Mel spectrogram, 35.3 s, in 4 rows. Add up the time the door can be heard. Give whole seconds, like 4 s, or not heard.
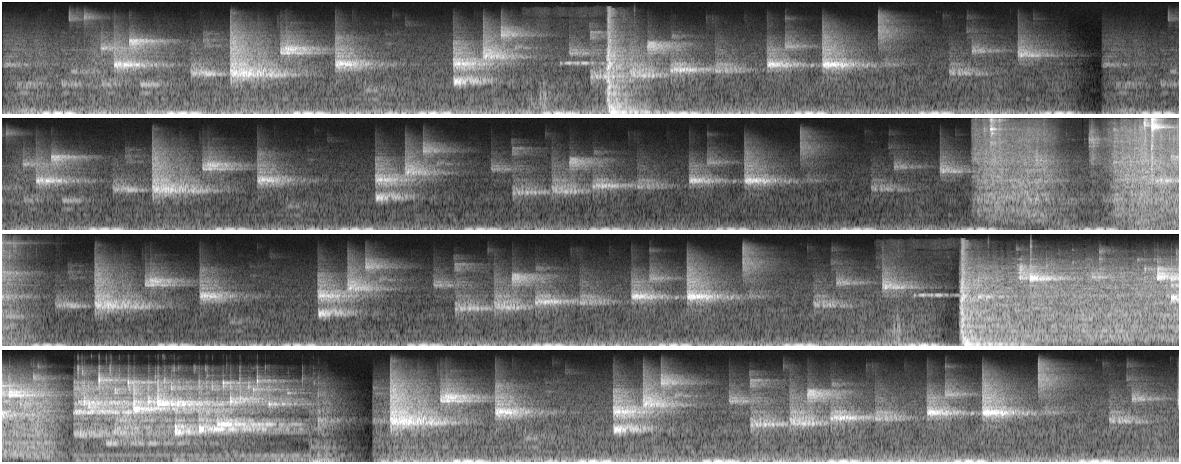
4 s.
